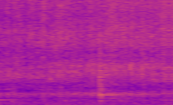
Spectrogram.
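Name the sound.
stir-frying ginger with rock sugar and doubanjiang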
